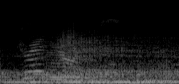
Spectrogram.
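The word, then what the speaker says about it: Dreadnoughtus: How do you pronounce it? Dreadnotis.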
